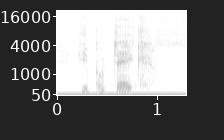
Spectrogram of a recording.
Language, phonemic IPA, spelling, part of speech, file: Dutch, /ˌhypoˈtek/, hypotheek, noun, Nl-hypotheek.ogg
- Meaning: mortgage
